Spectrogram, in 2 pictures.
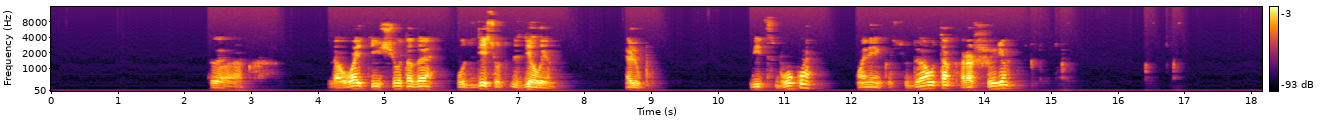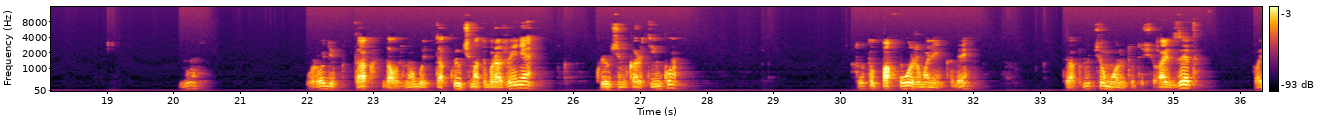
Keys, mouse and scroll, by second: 1.7-5.2 middle drag, 6.1 middle click, 7.7-8.9 drag, 10.1-11.1 middle drag, 12.2 click, 13.8-14.7 middle drag, 14.8 shift+middle drag, 15.3-15.9 middle drag, 16.5 shift+middle click, 16.9-18.7 middle drag, 22.7 shift+middle click, 24.3 click, 25.5 shift+middle drag, 27.5 click, 28.6 shift+middle click, 29.8 shift+middle click, 30.6 shift+middle drag, 31.7 shift+middle drag, 32.7 shift+middle click, 34.5 alt+z, 35.1-35.6 drag, 36.0 click.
